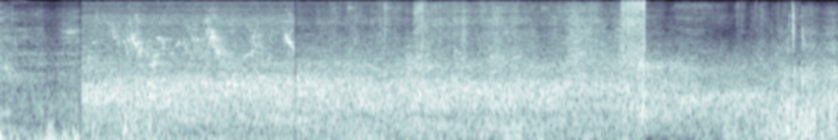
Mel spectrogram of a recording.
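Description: Open-air noise of walking across a dirt-and-gravel lot: steady wind-like rush on the microphone with footsteps on the ground, and a brief hiss about six seconds in.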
